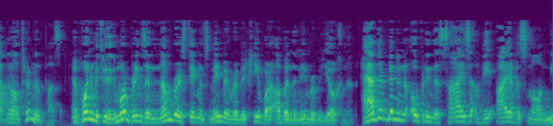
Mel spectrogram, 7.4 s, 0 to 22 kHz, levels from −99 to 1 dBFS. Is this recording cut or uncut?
cut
